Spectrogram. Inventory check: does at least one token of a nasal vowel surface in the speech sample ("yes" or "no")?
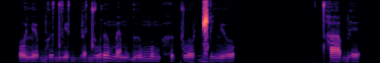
no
